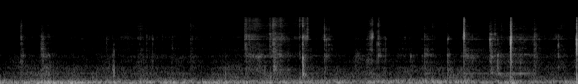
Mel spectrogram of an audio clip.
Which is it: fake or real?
fake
